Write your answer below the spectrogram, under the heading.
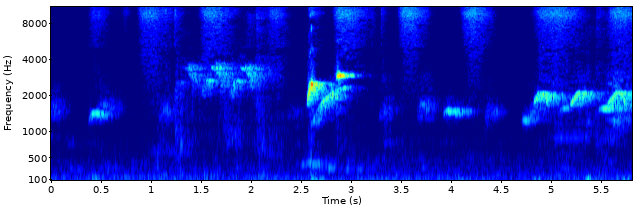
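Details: Sooty-headed bulbul singing vigorously: short clear whistled phrases, some level and some rising, given in quick irregular succession with brief pauses, plus faint high hissing bursts in the background.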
